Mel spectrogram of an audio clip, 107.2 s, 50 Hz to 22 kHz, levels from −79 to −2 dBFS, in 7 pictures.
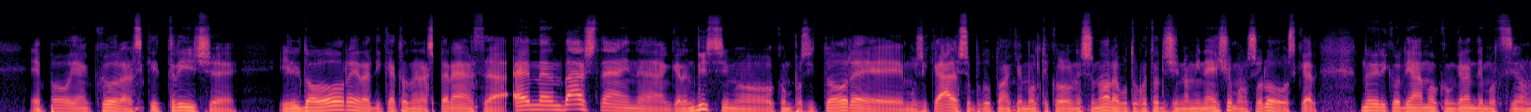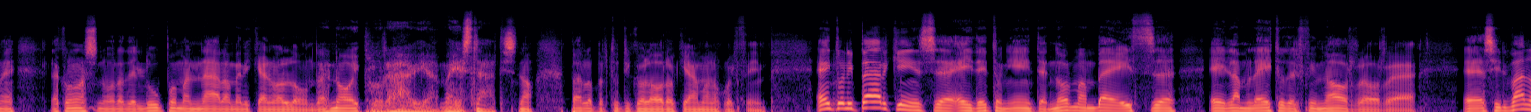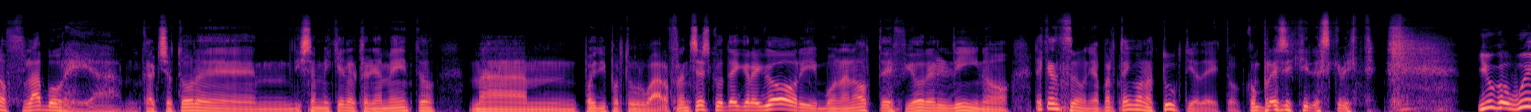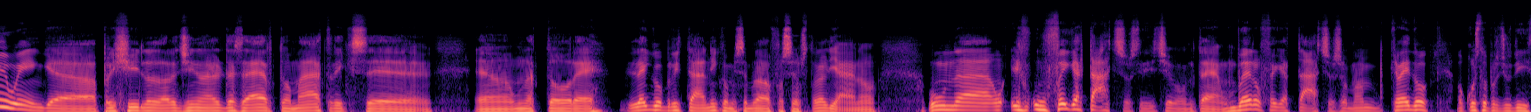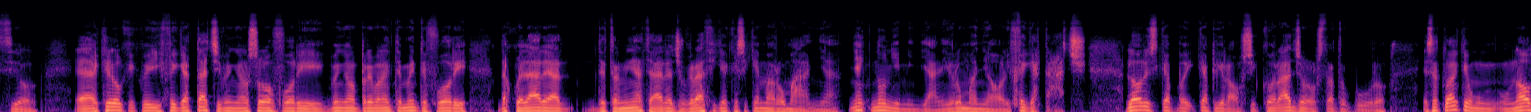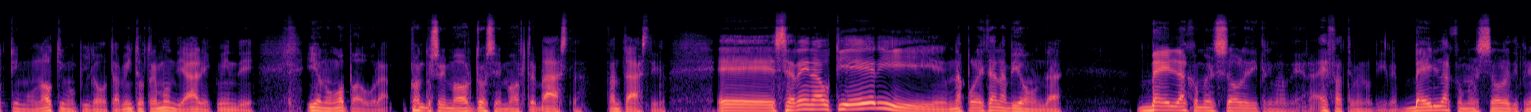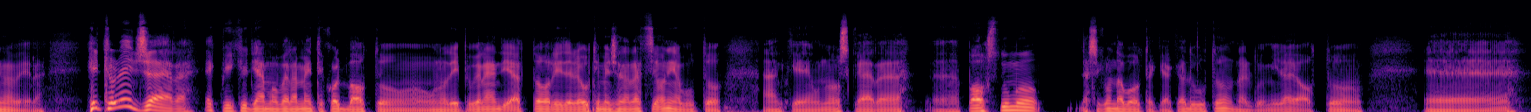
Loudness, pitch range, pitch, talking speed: -24 LUFS, 80-110 Hz, 95 Hz, 135 wpm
